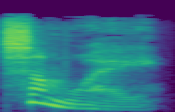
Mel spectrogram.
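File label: "someway", British English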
